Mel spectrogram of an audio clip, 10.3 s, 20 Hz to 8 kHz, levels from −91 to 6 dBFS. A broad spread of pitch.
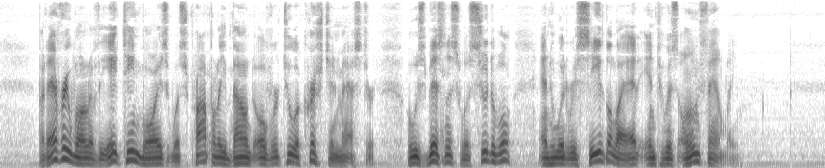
Yes: wide, 5.8 semitones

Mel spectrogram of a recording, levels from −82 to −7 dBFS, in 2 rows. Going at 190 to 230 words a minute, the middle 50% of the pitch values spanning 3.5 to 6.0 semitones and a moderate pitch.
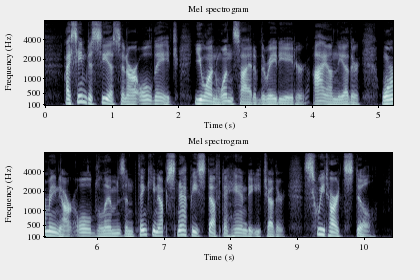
No: fast, 205 wpm; average, 5.0 semitones; low, 110 Hz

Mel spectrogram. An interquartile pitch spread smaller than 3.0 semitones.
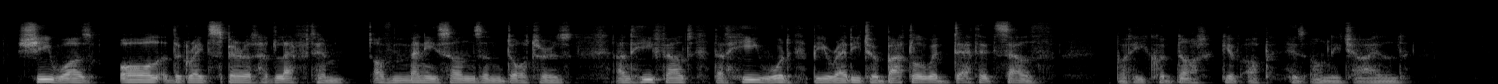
Yes: narrow, 2.4 semitones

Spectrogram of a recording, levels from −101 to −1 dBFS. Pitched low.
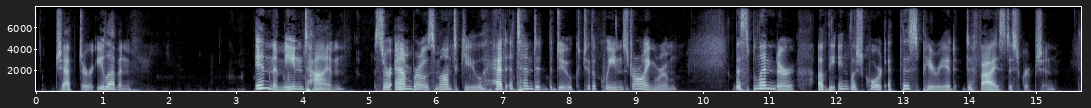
No: high, 210 Hz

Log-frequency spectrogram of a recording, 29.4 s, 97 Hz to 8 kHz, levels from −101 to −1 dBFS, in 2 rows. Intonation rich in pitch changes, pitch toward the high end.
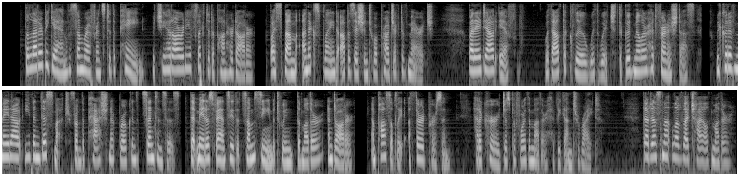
No: average, 3.6 semitones; high, 205 Hz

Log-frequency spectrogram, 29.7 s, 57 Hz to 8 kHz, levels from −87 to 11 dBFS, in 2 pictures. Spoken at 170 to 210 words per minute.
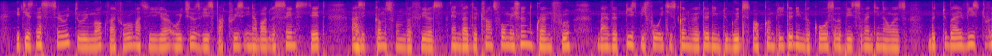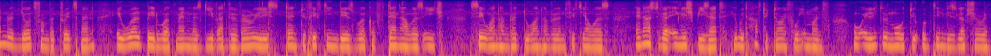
Yes: fast, 205 wpm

